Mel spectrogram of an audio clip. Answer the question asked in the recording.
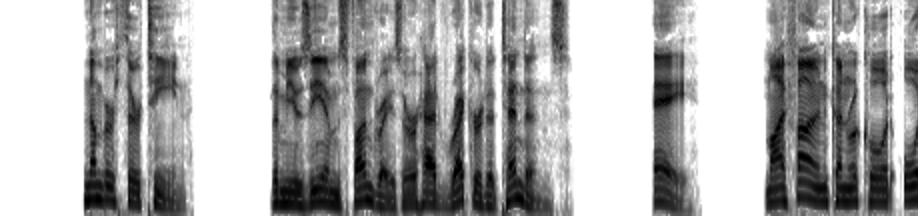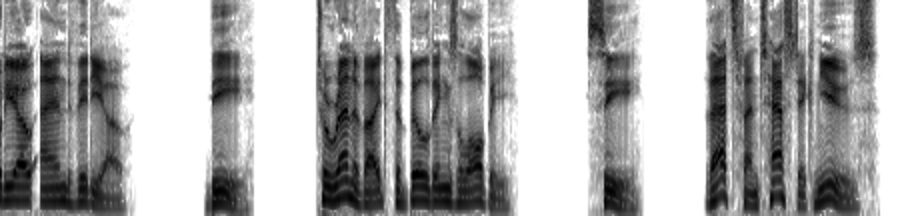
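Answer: C: That's fantastic news.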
